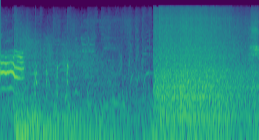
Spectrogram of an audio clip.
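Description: Cartoonish chicken clucks and squawks in a shooter video game, bursting out in short rhythmic calls at the start and then fading under explosion and gunfire noise and a dense crackling blast that takes over the second half.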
